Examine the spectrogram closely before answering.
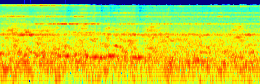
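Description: Moscow Metro train running on the rails, a loud steady rumble with high-pitched wheel squeal.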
